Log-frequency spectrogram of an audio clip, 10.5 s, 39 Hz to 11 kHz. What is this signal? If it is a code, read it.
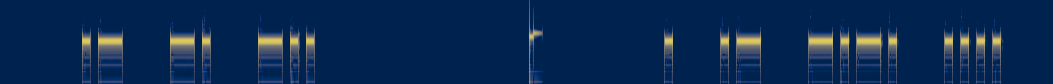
Morse code, heard as a keyed tone, about 15 wpm, spaced as for 11 wpm, 700 Hz. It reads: AND EACH
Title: 2x Character Spacing - Top 100 Words - 15wpm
